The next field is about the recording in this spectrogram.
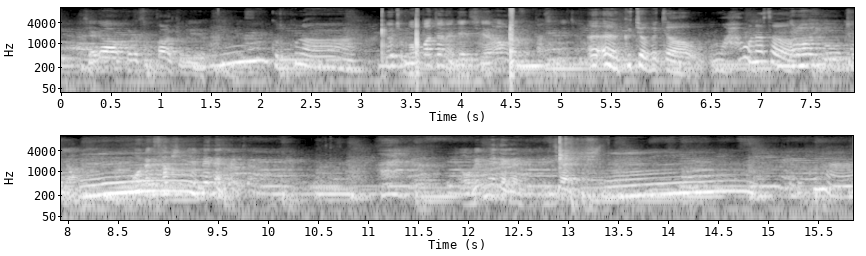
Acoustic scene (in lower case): cafe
